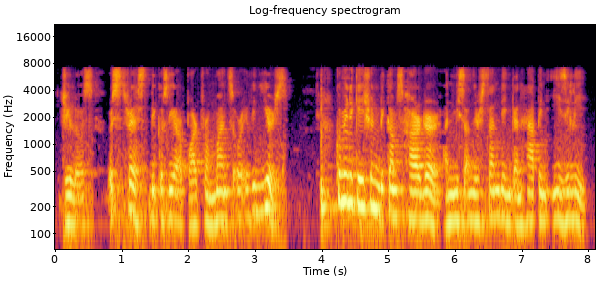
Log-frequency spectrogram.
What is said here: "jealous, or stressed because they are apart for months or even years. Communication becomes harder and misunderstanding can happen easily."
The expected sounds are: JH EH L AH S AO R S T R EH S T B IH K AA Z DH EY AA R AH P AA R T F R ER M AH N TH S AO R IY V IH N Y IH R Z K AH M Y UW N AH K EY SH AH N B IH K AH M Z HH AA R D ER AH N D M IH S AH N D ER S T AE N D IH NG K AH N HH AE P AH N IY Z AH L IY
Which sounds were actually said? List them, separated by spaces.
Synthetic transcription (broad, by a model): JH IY L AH S AO R S T R EH S T B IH K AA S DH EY AA R AH P AA R T F R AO M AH N T S AO R IY V IH N Y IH R S K AH M Y UW N AH K EY SH AH N B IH K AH M S HH AA R D ER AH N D M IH S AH N D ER S T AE N D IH NG K AH N HH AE P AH N IY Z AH L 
